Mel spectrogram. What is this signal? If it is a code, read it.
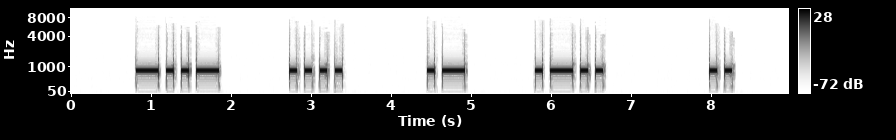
Morse code, heard as a keyed tone, about 13 wpm, spaced as for 6 wpm, 800 Hz. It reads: XHALI
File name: LEZIONI / 8 YJ45 / 8 YJ4 ws 12wpm 3249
